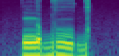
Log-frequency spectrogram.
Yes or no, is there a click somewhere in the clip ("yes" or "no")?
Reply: no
